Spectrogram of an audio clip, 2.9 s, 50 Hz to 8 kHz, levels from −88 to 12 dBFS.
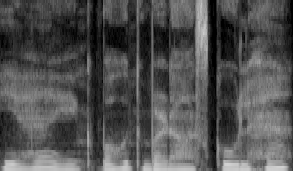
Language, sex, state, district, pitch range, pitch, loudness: Hindi, female, Uttar Pradesh, Saharanpur, 195-230 Hz, 205 Hz, -15 LUFS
